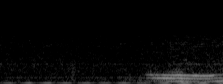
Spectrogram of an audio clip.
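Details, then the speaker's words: Adult's stomach growling (borborygmi) during a live evening broadcast: quiet room hiss gives way to a low, drawn-out rumbling groan with a faint hum. "And if that noise you hear, it's my stomach growling."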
